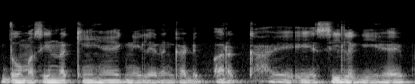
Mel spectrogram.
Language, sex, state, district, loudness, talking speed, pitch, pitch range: Hindi, male, Uttar Pradesh, Lucknow, -17 LUFS, 200 wpm, 95 Hz, 90-100 Hz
